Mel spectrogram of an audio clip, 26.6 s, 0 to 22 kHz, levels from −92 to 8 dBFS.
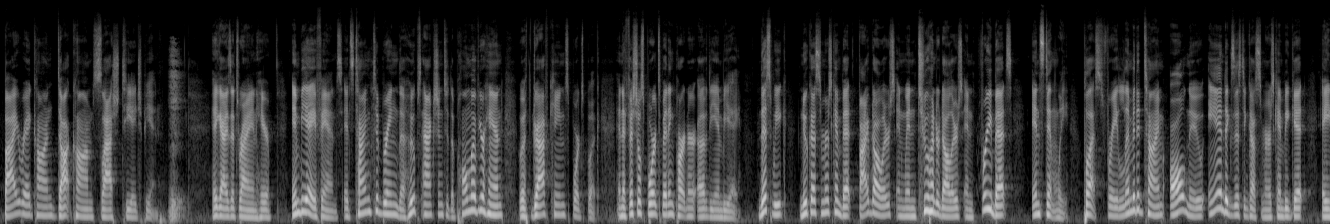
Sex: male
